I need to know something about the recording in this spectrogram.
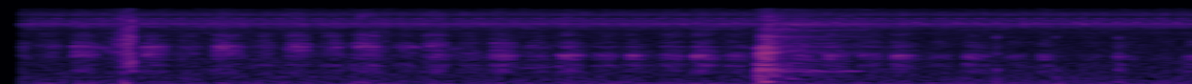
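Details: French Bulldog, a female on her first day with her new owner, responding to her: steady rhythmic panting breaths throughout, with a sharp click-like sound near the middle and faint background hum.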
